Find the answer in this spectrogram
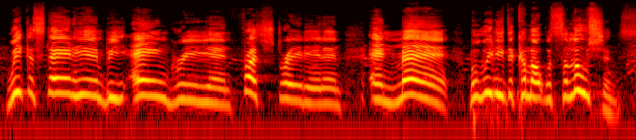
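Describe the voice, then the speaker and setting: A middle-aged man from New Orleans giving an emphatic rally speech as an organizer, with repeated, shouted calls. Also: very high voice. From New Orleans, Louisiana. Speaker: activist organizer speaking at rally. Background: rally crowd.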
